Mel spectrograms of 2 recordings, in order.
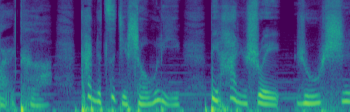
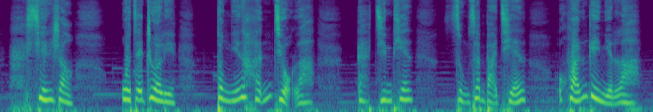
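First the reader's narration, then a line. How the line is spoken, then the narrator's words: Breathless child. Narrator (Chinese): 小男孩气喘吁吁地说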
